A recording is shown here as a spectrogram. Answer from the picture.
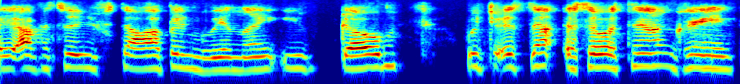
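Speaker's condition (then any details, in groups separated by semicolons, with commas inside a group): Cerebellar ataxia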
